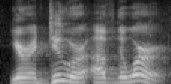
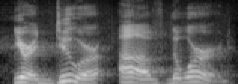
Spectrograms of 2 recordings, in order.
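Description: First: Said in the usual way. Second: Each word of "You're a doer of the word." set down slowly and heavily; slow emphasis. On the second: Shown as a demonstration. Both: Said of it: "repeated line".

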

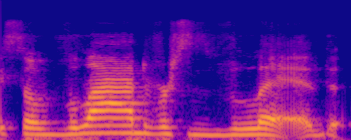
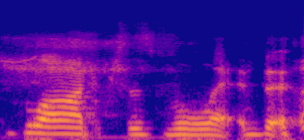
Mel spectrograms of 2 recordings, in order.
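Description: First: First Vlad with a broad ah, then Vlad with a short flat vowel; two pronunciations. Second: Vlad as Vlahd then Vlad as Vlid, slowly through a laugh; giggling while contrasting Vlad and Vlad; slow laughing Vlad versus Vlad; two pronunciations, laughing. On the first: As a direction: contrast Vlad as Vlahd against Vlad as Vlid, slowly. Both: Shown as a demonstration. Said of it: "His name is pronounced Vlad".

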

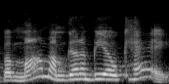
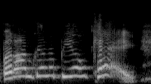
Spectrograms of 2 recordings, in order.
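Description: First: Retold insistence, pitched higher and louder; pleading with mom that all is fine, voice raised; reassuring mom. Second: Much higher, lightly squeaky mock of her teen self; sing-song reassurance. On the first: Teen daughter grabbing her crying mom by the shoulders, higher, louder reassurance. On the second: Teen daughter insisting to her weeping mom, very high mock voice. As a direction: chirp it up high, cheerfully insisting.

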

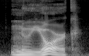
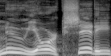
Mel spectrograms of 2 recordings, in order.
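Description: First: Said in the usual way. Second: High-pitched, drawn-out mock ad cry; incredulous salsa-ad cowboy send-up; Pace Picante ad impression. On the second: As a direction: quote the salsa commercial, stretched out and way up high. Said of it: "Pace Picante".

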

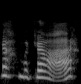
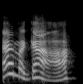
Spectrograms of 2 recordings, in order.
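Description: First: High, softer mock disbelief; pitched-up, held-back retold excitement; imitating Robert's amazement. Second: Higher, louder mock exclamation; loud, pitched-up retold excitement; imitating starstruck amazement. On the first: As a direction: lightly imitate a starstruck friend. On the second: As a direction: blurt it in pretend disbelief. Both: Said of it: "Not quite like me, but".

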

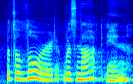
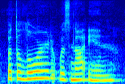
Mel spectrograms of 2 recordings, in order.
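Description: Both takes have the same delivery.

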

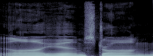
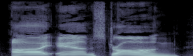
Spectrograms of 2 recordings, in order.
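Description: First: Slow strong declaration. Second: Very slow, louder I am strong; slow bold declaration. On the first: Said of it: "Now you try it". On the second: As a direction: say it slow and proud. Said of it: "Try it again". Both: Acted.

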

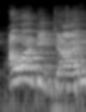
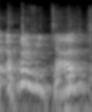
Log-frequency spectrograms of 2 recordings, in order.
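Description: First: High, loud mock whine; mock plea. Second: Louder mock whine echoing back. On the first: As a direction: whine it like a begging kid. Begging mock plea, high pitch. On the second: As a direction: parrot the whine back teasingly. Friend echoes the plea mockingly.

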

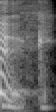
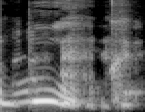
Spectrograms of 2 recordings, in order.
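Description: First: "book" with a short fronted Scottish oo; quick Scottish "book"; own Scottish pronunciation. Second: "book" with a drawn-out oo; exaggerated long-vowelled "book"; imitated correction. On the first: Retold or imitated. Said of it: "You mean a book?". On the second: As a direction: mimic someone correcting "book", stretching the vowel. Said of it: "And then they go".

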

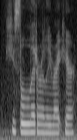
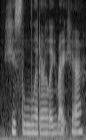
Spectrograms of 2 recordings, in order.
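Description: First: Flat annoyed dad. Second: Annoyed dad. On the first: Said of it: "He was like". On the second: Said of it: "from his voice that he was so annoyed". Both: Retold or imitated.

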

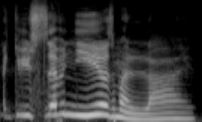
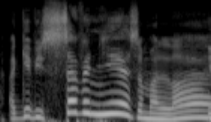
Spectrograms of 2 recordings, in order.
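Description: First: High, loud, slow swell on years; crescendo and decrescendo. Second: High, loud and slow, swelling; musical phrase. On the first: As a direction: sing it like a phrase. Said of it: "It's like a crescendo and dec". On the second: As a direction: crescendo then decrescendo. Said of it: "this one actually reminds me of, like, a musical phrase". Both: Retold or imitated.

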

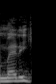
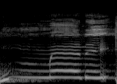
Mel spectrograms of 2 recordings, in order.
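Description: First: Said in the usual way. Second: Sudden high, piercing yell; yelling for the medic. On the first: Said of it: "When I yelled". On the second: Retold or imitated. Wounded soldier in a helicopter yelling for the medic, piercing yell. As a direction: cry out for help in sharp pain. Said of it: "And I yelled".

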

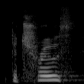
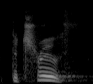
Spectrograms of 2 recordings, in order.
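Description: Both takes have the same delivery.

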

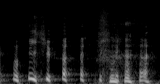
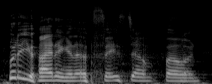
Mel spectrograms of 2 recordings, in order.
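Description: First: Laughing mock. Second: Teasing. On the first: Teasing repeat, laughing. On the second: Pretend. Teasing repeat.

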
